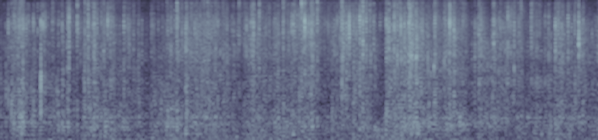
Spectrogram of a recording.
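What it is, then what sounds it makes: Plastic zip bag with rubber gloves inside. A clear, thin, medium-size plastic zip bag holding pink rubber gloves lies on dark fabric and is rubbed and pressed with fingertips and palms, then smoothed flat. The result is a steady, dense, bright crinkling and crackling of plastic, with little low end and small swells in loudness throughout.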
